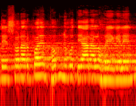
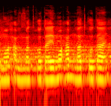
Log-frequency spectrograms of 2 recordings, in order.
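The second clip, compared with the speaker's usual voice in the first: normal talking voice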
